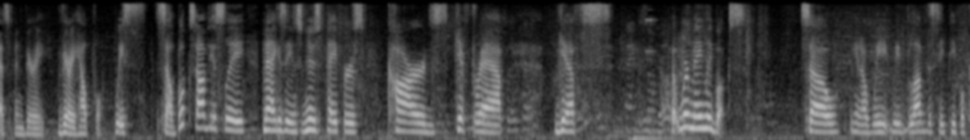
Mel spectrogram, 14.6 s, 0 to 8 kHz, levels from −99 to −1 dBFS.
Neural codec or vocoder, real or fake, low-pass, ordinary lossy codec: none; real; 7.2 kHz; AAC, 32 kbps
